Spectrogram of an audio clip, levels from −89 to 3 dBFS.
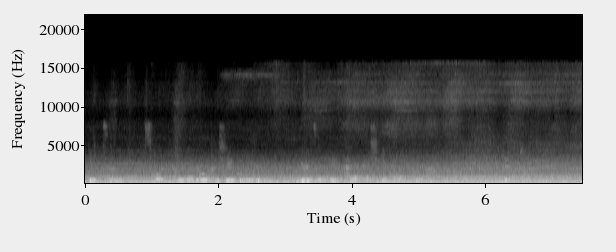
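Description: Nothing in these sounds points to a technical fault anywhere in the recording.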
